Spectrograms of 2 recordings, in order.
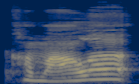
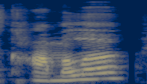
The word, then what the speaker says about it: Kamala: name in my head I've always heard Kamala but it is Kamala and I will try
